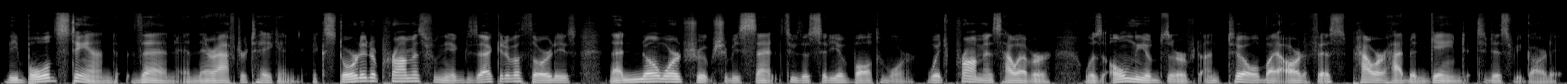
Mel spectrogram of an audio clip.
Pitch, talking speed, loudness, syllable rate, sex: 100 Hz, 160 wpm, -20 LUFS, 5.2 syllables/s, male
